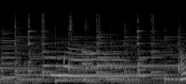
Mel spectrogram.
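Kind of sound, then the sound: animal, cat meowing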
